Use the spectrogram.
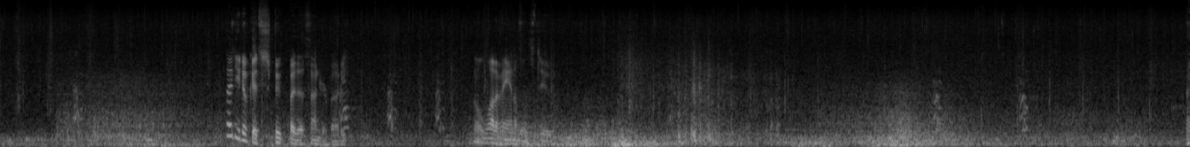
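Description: Steady rain and low thunder rumbles in Fallout's Tale of Two Wastelands continue throughout, while someone talks briefly over the storm in a few short bursts.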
